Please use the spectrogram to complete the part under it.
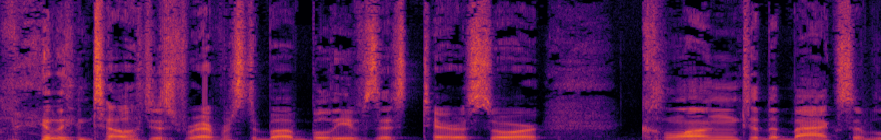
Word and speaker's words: pterosaur: Isn't the P not technically pronounced? – That's, like, yes, pterosaur? True. – Okay, you're just doing it to be funny. Okay, so people aren't confused. – Well, and the listener will now know that it starts with a silent P instead of a T.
